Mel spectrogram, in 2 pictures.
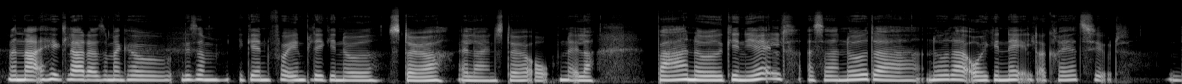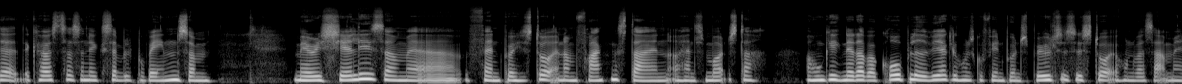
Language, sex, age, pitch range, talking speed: Danish, female, 30-49, 175-205 Hz, 185 wpm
